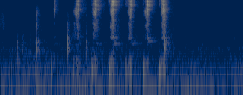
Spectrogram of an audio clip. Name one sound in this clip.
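Metal tweezers tick faintly against a small metal part.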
